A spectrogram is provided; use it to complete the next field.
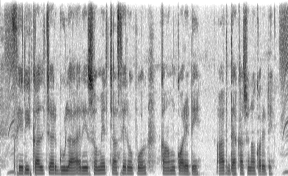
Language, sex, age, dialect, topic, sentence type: Bengali, male, 18-24, Western, agriculture, statement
